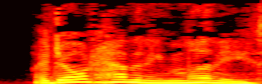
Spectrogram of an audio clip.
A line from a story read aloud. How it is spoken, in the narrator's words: says Rich anxiously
